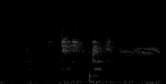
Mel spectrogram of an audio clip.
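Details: A talking pet crow in Palghar, India, gives two harsh, hoarse, voice-like bursts in quick succession, mimicking human speech, followed by a drawn-out, thinner tone. Faint background murmur underneath.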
